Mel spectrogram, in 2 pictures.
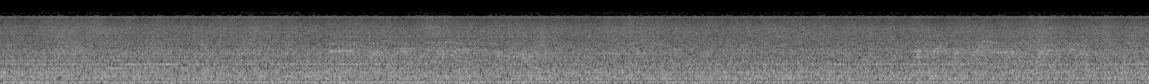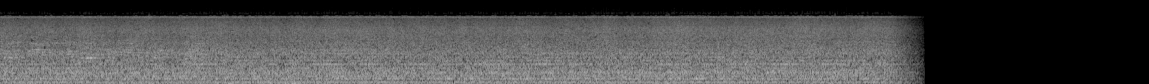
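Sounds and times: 
diesel train idling: 0.0s - 20.3s.

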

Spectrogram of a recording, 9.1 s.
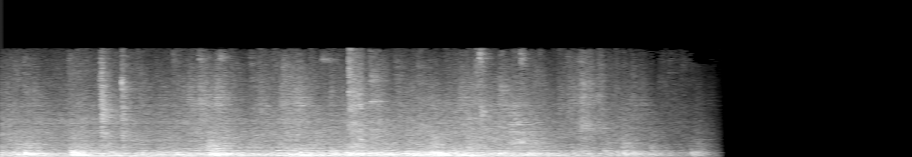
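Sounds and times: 
plastic factory industrial machinery: 0.0s - 7.2s.

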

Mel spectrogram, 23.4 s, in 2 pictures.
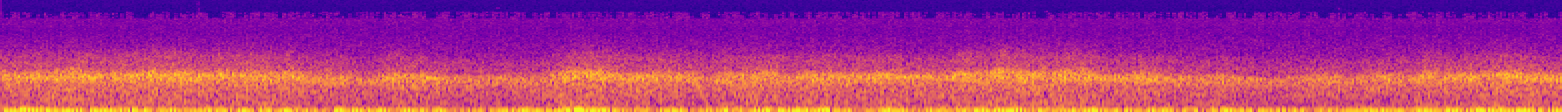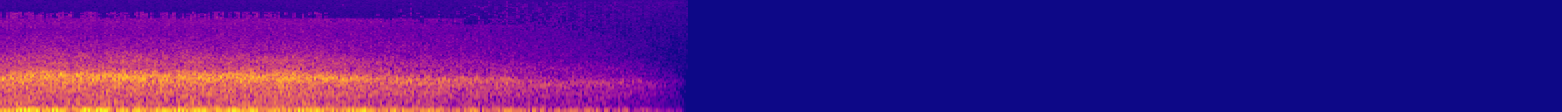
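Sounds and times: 
medium sandy desert wind gusts: 0.0s - 16.7s.

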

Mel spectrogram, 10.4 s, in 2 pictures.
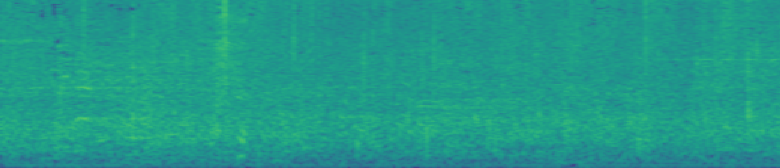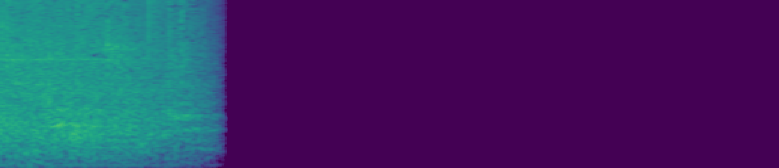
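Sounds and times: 
huge marble interior lobby ambience: 0.0s - 6.7s.

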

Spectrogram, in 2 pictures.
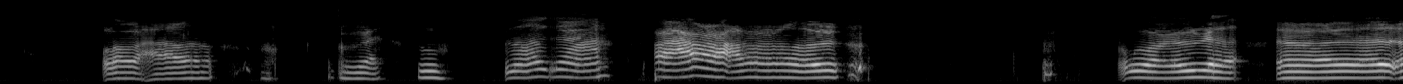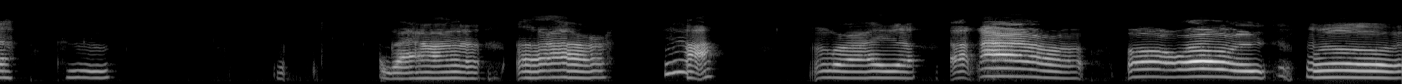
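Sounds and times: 
four-month-old baby girl babbling indoors: 1.0s - 4.5s, 5.1s - 8.6s, 11.2s - 15.2s, 17.8s - 21.3s, 22.2s - 28.0s.

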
